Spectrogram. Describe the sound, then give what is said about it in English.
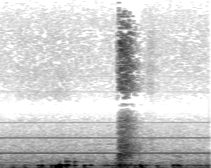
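A single sharp, hissy sneeze bursts out partway through a live baseball game broadcast, brief and breathy, over a steady electrical hum and low background rumble. “Bless you there. That's a big one.”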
